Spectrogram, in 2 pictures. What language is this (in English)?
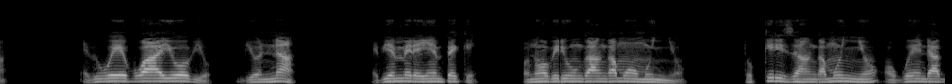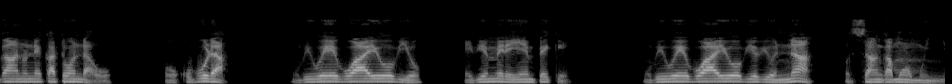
Ganda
